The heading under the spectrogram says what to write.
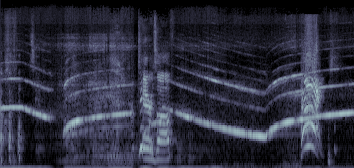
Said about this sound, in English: It's the siren on full blast.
